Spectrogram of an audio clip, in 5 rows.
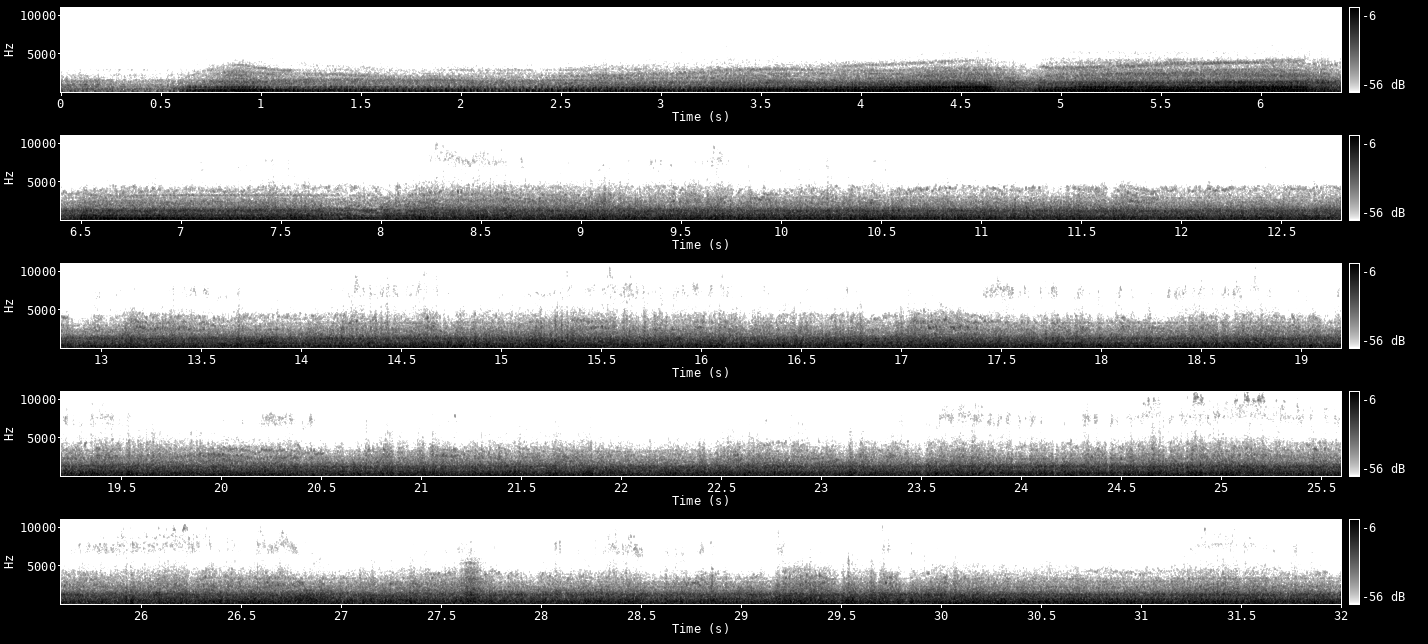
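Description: Triumph America's 865cc parallel-twin engine pulling away hard from a stop, its pitch rising through first gear, with a gear change about four and a half seconds in and another around six seconds. It then settles into a steady cruise with wind noise on the helmet microphone.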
